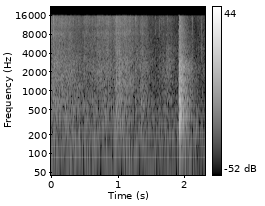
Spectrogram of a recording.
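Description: Faint crinkling of a plastic clothing bag being handled, with one short sharp knock just before the end.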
